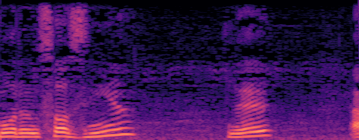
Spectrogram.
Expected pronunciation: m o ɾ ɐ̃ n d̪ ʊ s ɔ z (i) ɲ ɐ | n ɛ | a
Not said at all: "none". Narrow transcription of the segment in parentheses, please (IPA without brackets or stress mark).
ĩ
